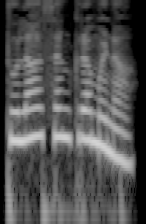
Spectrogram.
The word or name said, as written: ತುಲಾಸಂಕ್ರಮಣ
